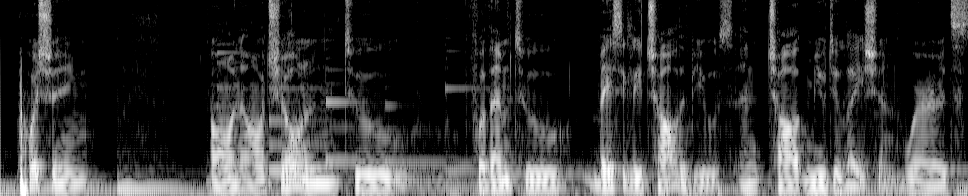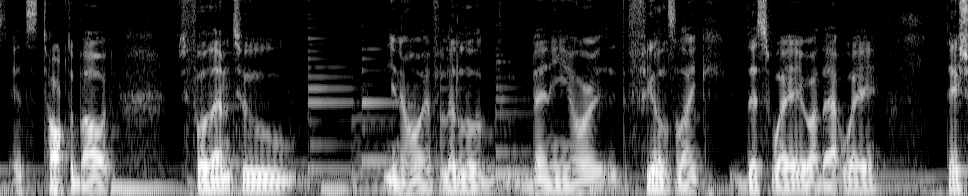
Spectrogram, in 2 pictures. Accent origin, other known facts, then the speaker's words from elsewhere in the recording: Germany; now in United States; I grew up in Germany in the 70s and 80s, mostly like teenagers in the 80s.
